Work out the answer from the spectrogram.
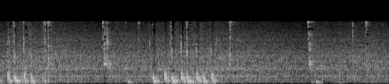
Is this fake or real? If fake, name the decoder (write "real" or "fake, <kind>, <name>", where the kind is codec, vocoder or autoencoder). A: real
